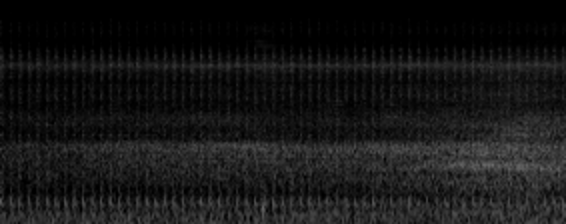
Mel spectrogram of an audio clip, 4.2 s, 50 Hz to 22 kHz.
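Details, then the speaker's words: 2008 Chevy Impala with the engine idling during a test run of a newly installed Android radio. Steady fast tapping from the dash, about four taps a second, blamed on the actuator. Cause suspected, not confirmed. "Sorry for the actuator. That tapping noise. That's the actual way to doing all that tapping."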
